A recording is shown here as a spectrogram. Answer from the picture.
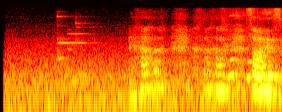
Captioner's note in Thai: เมสเสจเข้า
